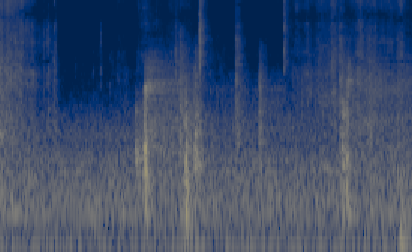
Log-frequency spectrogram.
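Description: A person eating close to the microphone: a few short chewing and mouth sounds, about two seconds in, twice around two and a half seconds, and once more near four and a half seconds.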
